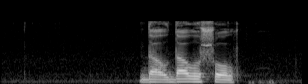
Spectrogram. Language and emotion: Russian, neutral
